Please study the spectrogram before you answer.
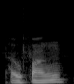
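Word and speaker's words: Baofeng: Today we have the bofung, it's actually pronounced bofung, GT3 Mark II, and we got Bubba over here.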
